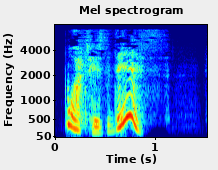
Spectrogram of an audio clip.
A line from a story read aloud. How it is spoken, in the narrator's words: she exclaimed in what she took to be an appropriately sugary voice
